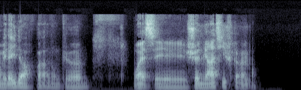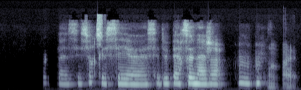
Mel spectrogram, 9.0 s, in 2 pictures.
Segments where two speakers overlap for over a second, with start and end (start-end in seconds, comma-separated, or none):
none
